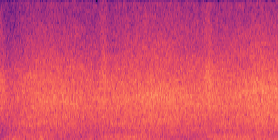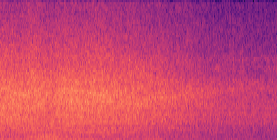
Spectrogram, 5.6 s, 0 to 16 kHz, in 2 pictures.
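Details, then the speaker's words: Citroen Aircross 1.2 82 PS three-cylinder petrol, fired straight up after earlier failing to start: smooth, even three-cylinder drone swelling and settling with throttle, no knocks or rattles; normal idle and revs. "mean it sounds okay it sounds like a three cylinder to sell with one of these engines"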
